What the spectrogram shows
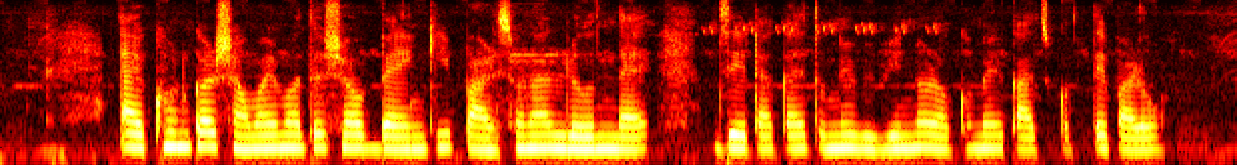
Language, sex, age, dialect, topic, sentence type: Bengali, female, <18, Northern/Varendri, banking, statement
